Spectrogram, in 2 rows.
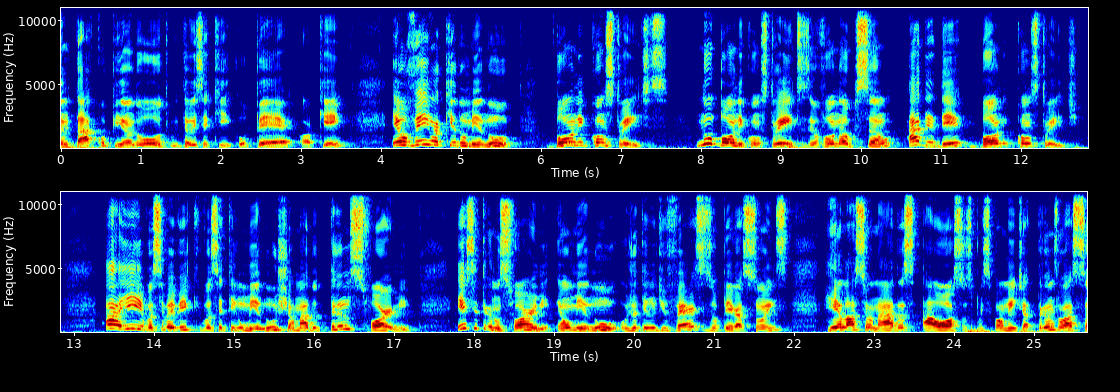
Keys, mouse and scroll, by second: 3.6 middle click, 6.1 click, 11.4 click.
